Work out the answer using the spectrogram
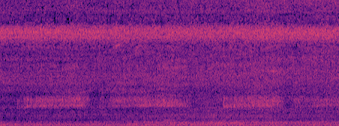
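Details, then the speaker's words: Truck after exhaust repair, idling once cooled and the exhaust refitted underneath: smooth even low rumble at steady idle with no puffing, ticking or rasping; exhaust sealed and much quieter than before. "Alright, I got the exhaust fixed on it. And here it's a lot quieter."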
